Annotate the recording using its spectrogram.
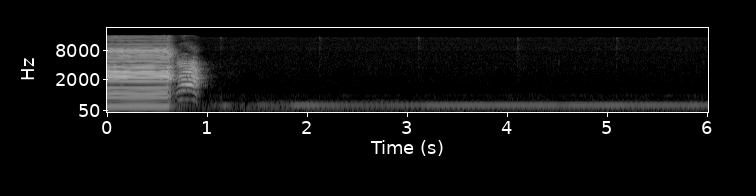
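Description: Fire alarm horn sounding one loud continuous blast, the steady non-pulsing tone of a continuous-type horn, cut off abruptly under a second in. A steady low electrical hum remains afterwards.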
